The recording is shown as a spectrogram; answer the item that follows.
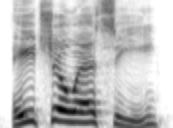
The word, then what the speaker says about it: Bill Hostrouser: But I'm going to show you what the pronunciation guy told me right there, and you could see it too. HOSE-TRAWSER.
